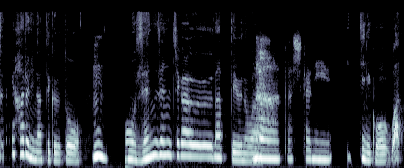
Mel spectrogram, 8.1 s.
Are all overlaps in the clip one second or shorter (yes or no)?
yes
